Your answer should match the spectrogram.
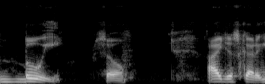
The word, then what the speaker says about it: Bowie: same spacers tailor two knives completely different bowies buoy actually that's the way it's supposed to be pronounced just in case you're wondering I ran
